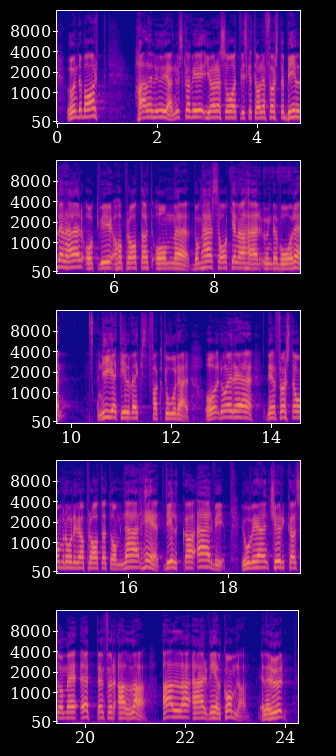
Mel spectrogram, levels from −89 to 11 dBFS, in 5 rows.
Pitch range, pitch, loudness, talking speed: 175-200 Hz, 185 Hz, -21 LUFS, 145 wpm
